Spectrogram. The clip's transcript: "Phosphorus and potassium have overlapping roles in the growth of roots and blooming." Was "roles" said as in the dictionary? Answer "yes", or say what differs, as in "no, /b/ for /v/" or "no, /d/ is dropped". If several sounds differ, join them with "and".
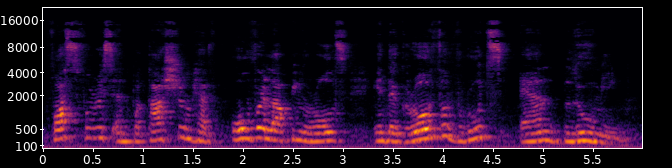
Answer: no, /s/ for /z/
